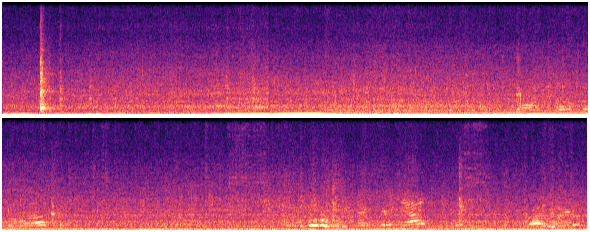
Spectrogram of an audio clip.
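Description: An off-road vehicle crawling along a rough trail, its low engine rumble steady throughout with occasional knocks and bumps, while people talk and give driving directions over it.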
